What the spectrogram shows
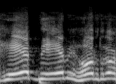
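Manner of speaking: put-on Louisiana Creole accent.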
